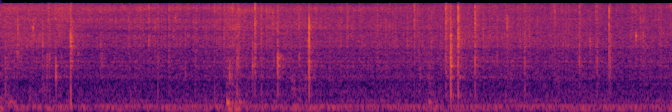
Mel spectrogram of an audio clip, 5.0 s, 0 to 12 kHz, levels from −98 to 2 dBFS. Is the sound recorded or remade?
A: remade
